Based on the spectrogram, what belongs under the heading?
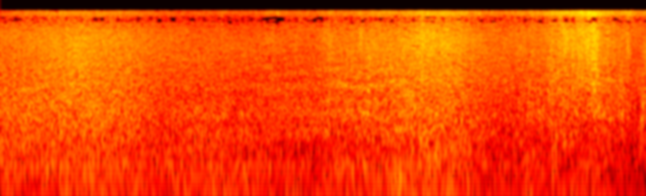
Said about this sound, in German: Aufbrausend, windig und wellig an der Küste von La Parrette im Südwesten von Fuerteventura liegt dieser Hotspot für Surfer und Wellenreiter.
